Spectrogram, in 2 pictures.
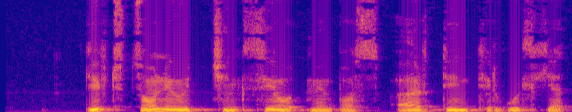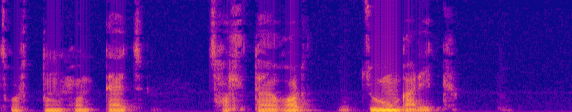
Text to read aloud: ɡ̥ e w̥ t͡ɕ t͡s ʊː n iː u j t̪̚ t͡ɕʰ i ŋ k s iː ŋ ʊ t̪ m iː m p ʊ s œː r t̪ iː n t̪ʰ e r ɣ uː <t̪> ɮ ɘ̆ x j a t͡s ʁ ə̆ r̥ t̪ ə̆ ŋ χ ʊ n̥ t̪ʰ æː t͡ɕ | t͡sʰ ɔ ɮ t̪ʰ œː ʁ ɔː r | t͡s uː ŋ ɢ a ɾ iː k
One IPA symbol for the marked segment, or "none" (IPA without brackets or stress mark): none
